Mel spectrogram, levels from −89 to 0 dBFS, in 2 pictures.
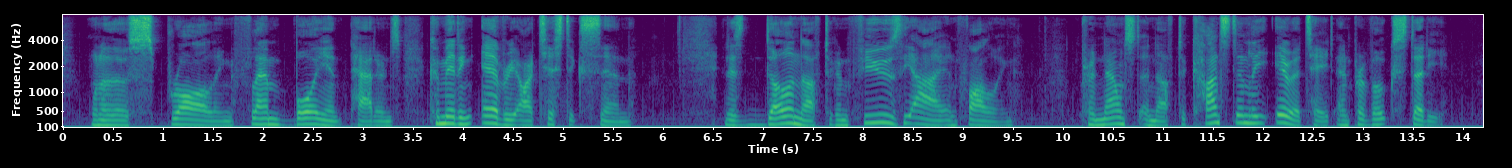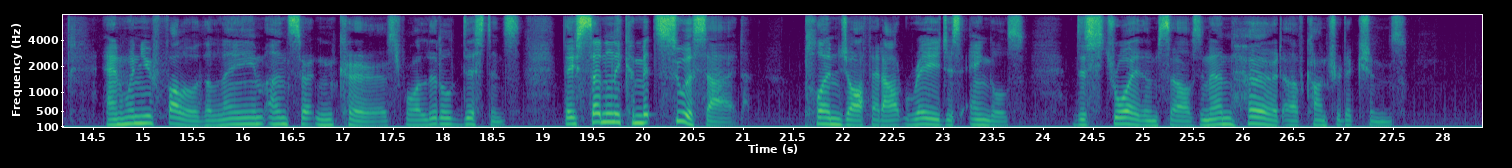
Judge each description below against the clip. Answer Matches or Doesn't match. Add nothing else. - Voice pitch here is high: Doesn't match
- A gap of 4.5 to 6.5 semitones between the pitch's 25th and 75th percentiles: Matches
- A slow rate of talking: Matches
